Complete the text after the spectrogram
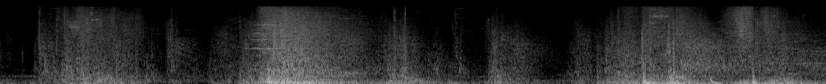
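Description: Magical sound effects from a digital card game whoosh and crackle.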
